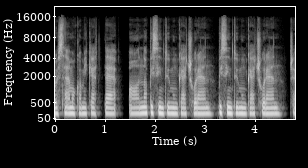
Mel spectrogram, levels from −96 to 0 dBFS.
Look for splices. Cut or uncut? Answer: cut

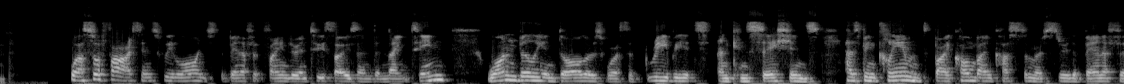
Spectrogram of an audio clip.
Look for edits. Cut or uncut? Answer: cut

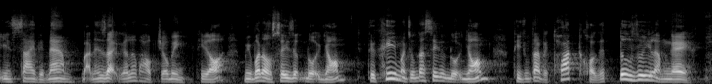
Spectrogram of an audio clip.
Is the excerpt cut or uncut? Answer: cut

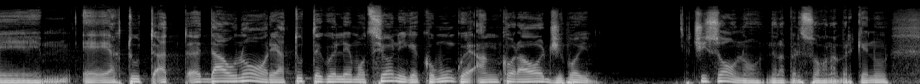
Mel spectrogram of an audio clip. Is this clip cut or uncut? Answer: uncut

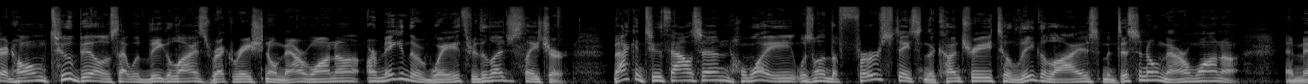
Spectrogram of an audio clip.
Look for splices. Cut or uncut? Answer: uncut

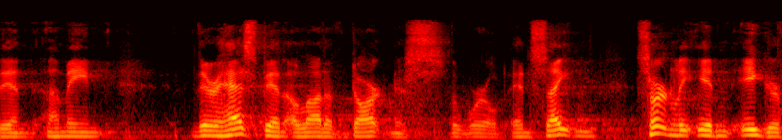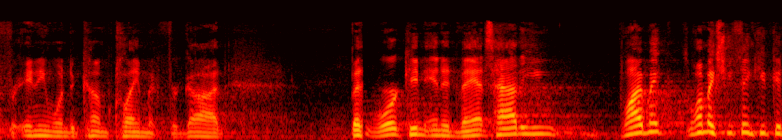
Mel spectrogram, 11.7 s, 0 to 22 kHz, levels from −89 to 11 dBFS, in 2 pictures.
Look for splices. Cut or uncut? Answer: cut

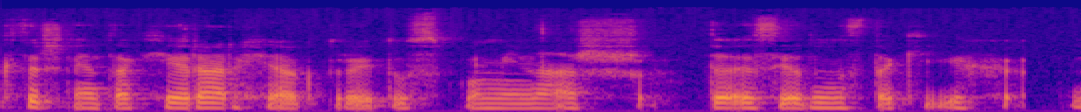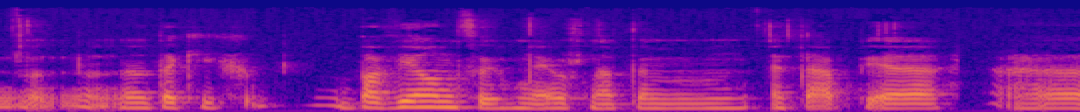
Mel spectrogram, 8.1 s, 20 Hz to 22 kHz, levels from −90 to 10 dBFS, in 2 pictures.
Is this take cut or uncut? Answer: cut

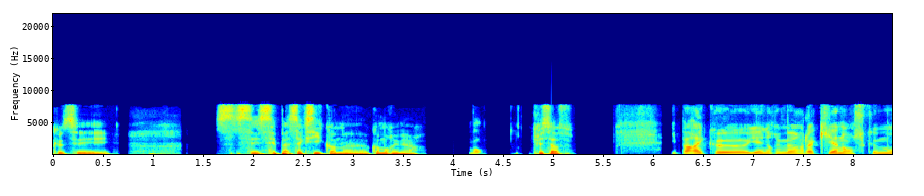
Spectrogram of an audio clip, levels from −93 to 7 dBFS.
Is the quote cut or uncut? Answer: uncut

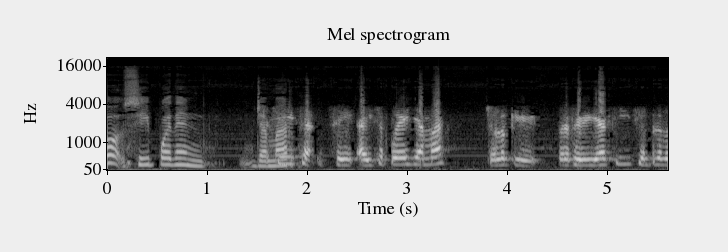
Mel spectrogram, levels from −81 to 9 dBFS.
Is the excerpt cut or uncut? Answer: uncut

